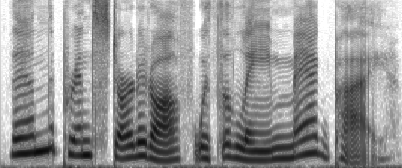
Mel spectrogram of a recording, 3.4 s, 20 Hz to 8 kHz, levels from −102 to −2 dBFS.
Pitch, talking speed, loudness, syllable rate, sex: 215 Hz, 160 wpm, -15 LUFS, 3.9 syllables/s, female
